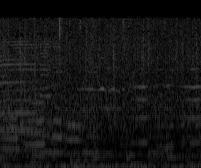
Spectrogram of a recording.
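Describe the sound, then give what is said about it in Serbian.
Rain falls in a steady, soft, continuous hiss that stays faint and even throughout, with no voices. “Pada kiš.”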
